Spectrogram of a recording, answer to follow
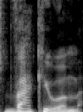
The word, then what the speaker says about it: vacuum: are of course correct it's vacuum as in continuum there you are you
